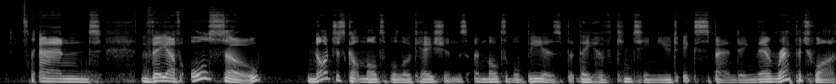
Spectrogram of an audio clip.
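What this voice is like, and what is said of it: British accent. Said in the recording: “It's my British accent.”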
